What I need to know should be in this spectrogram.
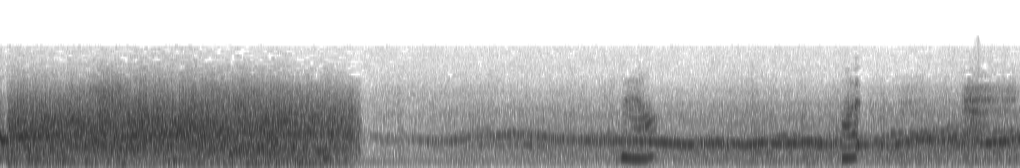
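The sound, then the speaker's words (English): A car swerves and crashes off a bridge. A dense, loud roar fills the first few seconds, then cuts off abruptly and leaves a quieter, steady wavering tone. “This time he swerved and he went off the bridge, just as I knew he would.”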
